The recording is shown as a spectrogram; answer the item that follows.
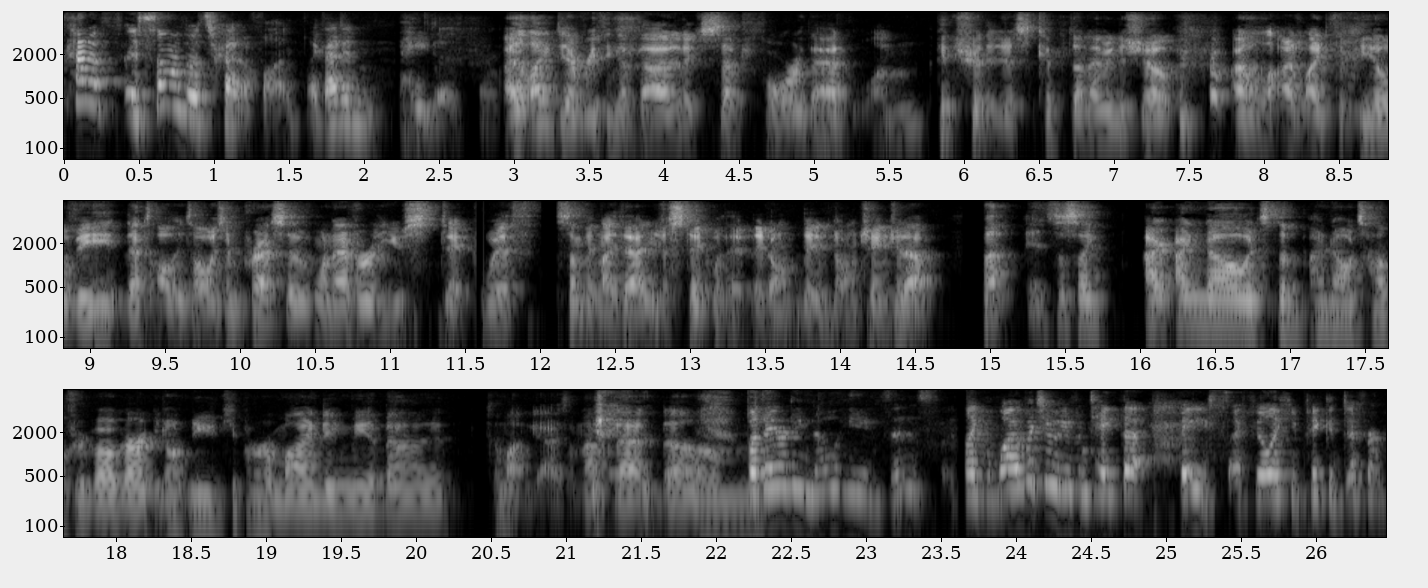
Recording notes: My apologies for the sound quality.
